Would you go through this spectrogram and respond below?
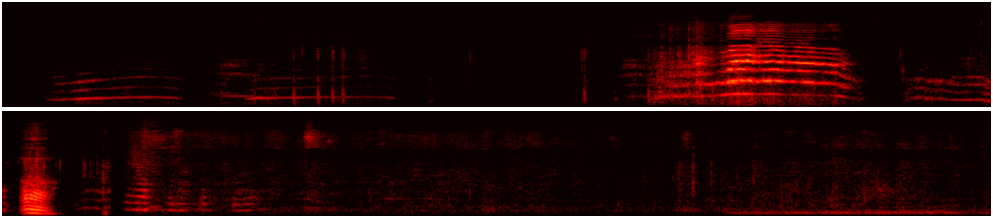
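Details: Desi and Persian cats mating indoors: a few soft mews, then a loud, strained yowl of about two seconds, followed by a sharp thud, a person speaking quietly and a low hum.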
